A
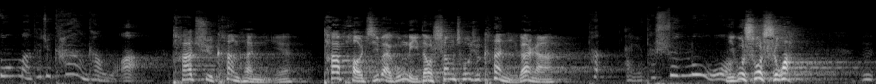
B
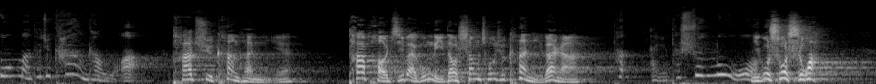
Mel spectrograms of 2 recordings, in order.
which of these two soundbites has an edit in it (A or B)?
A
